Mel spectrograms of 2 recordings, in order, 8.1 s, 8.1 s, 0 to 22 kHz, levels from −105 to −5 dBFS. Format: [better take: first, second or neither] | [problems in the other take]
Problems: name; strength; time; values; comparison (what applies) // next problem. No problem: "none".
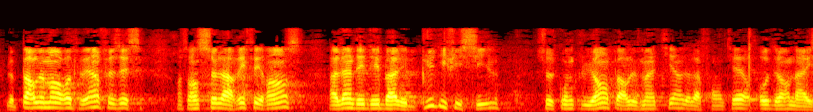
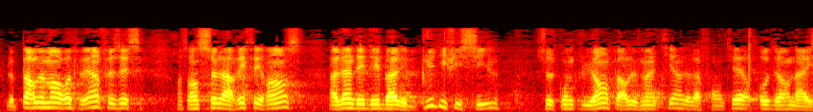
first | background sound (Brass instrument); 19 dB below the speech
